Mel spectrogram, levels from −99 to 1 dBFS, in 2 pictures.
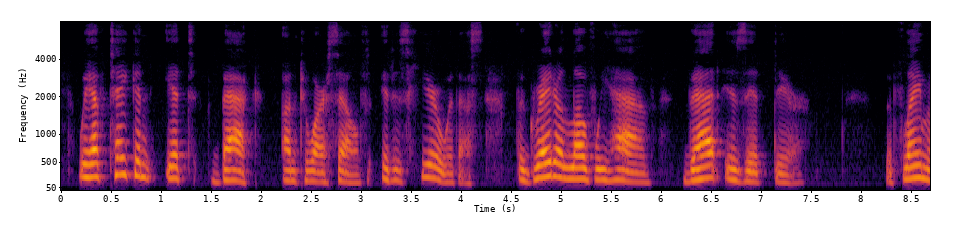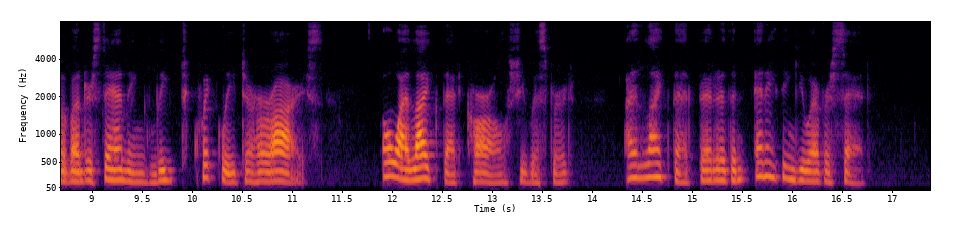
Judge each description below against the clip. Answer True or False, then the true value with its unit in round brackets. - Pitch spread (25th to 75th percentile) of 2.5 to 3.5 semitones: False (4.7 semitones)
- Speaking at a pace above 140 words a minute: True (160 wpm)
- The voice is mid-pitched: True (180 Hz)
